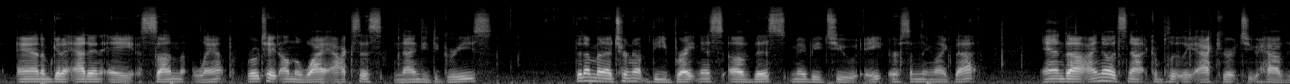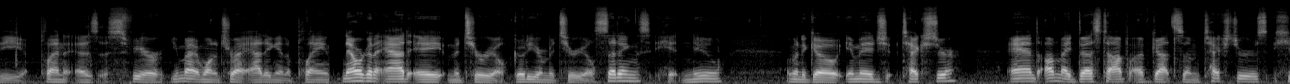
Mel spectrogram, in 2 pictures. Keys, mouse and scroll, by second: 1.6 middle click, 2.4 ctrl+z, 2.4 r, 4.0 middle click, 5.2 g, 6.4 click, 7.2 click, 9.1 middle click, 9.8 click, 10.1 shift+middle click, 10.4-10.8 scroll up 3, 10.8 middle click, 11.8 scroll down 1, 12.0 shift+middle click, 12.6-13.2 scroll up 2, 13.2 middle click, 13.7 scroll down 3, 14.0 shift+a, 15.0 s.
